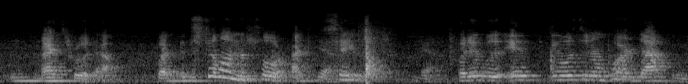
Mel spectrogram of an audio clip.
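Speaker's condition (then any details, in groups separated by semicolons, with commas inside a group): Cerebral palsy; from birth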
